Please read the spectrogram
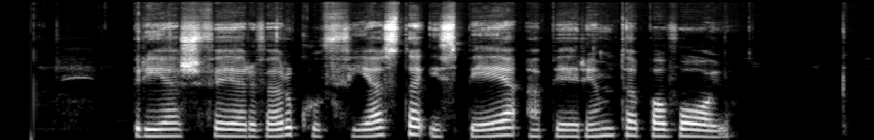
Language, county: Lithuanian, Vilnius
